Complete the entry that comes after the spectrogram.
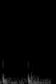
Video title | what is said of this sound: Basic White Bread -Full step by step video. Yes you can make this Simple mouthwatering loaf | you know it's cooked if you tap it and it sounds Hollow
